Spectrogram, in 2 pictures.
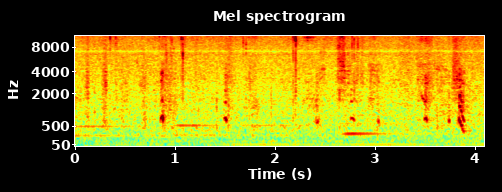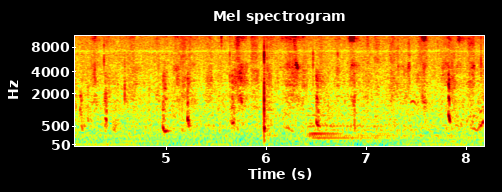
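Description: Two-day-old dachshund puppies nursing at their mother, faint. Scattered small squeaks and grunts run through it, with many tiny clicking suckling noises.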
